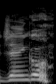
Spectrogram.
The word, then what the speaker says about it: Django: You ever seen the Django? The D is silent.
